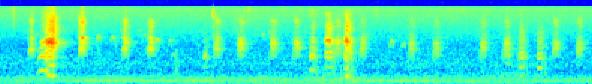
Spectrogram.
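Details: Call duck babies keep up a steady run of high, short cheeping notes, one louder squeaky peep near the start, with many softer chirps following, over a faint low hum.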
